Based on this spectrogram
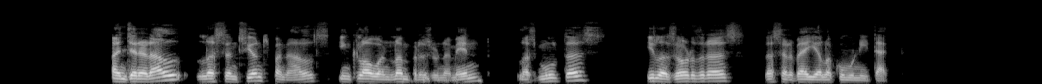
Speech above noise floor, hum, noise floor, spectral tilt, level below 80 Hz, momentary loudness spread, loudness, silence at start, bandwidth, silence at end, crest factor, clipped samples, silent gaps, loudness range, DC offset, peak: over 73 dB; none; under -90 dBFS; -6.5 dB/octave; -64 dBFS; 12 LU; -18 LUFS; 1.1 s; 7.4 kHz; 1.55 s; 18 dB; under 0.1%; 1.90-1.95 s, 3.31-3.38 s, 4.91-5.16 s, 6.06-6.46 s, 7.45-7.64 s; 3 LU; under 0.1%; -2 dBFS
